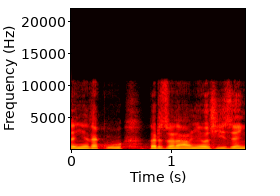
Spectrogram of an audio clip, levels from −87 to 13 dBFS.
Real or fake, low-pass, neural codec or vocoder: fake; 10.8 kHz; autoencoder, 48 kHz, 32 numbers a frame, DAC-VAE, trained on Japanese speech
